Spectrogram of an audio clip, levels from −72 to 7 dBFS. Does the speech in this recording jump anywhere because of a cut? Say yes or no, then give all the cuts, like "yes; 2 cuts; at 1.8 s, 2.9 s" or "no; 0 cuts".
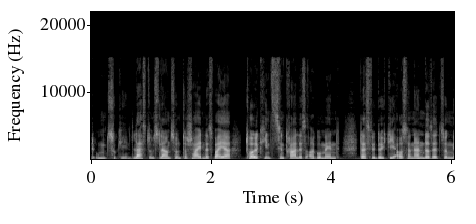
no; 0 cuts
